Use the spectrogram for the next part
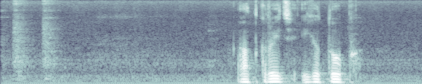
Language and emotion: Russian, neutral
